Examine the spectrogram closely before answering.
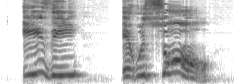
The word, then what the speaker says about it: Saul: It was Saul. Saul rhymes with Paul.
